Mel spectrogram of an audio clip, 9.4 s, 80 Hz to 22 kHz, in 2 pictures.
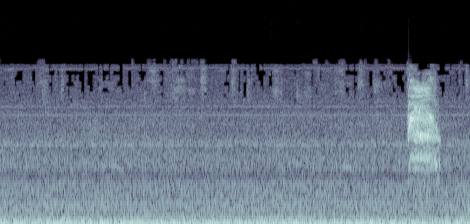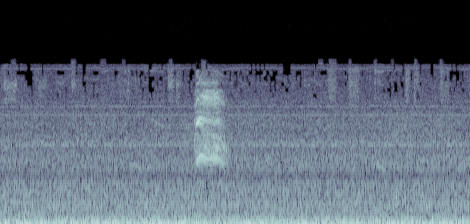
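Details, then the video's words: Northern royal albatross chick, 218 days old, at the nest area during wing exercises, gives two short, bright squeals about two and a half seconds apart against a steady rumble of wind. "Wingercising & Wheeing Away!"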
